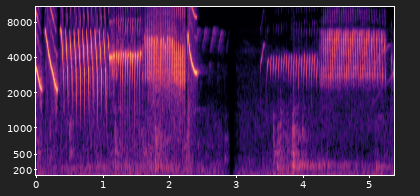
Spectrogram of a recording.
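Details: Canary singing a long-rolling song used to teach young canaries to sing: downward-sweeping whistles, then a fast buzzy trill of rapid repeated notes and a steady high roll, a brief quiet gap, then more dense rolling trills.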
